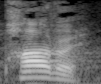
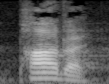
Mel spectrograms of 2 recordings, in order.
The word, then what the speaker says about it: potter: P-O-T-T-E-R, 파럴. 포터라 그러나요? 발음 어떻게 하나? 파럴. 하나님은 토기장이, we are clay.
